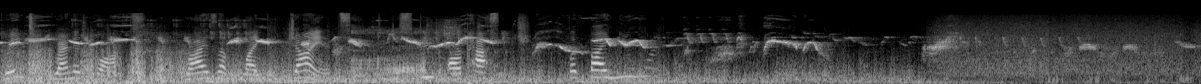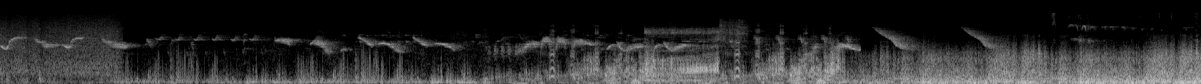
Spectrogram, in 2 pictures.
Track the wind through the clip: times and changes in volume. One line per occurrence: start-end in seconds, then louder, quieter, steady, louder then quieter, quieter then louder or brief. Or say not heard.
0.0-23.9 quieter then louder.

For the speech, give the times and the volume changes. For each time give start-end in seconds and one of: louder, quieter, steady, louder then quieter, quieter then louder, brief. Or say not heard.
0.0-6.6 steady.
